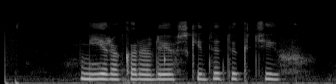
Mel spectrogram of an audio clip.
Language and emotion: Russian, sad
